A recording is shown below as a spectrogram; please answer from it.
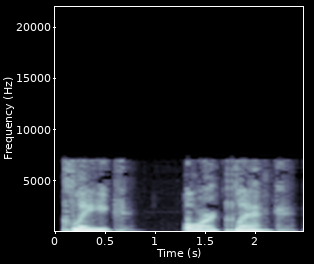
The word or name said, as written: cliquy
